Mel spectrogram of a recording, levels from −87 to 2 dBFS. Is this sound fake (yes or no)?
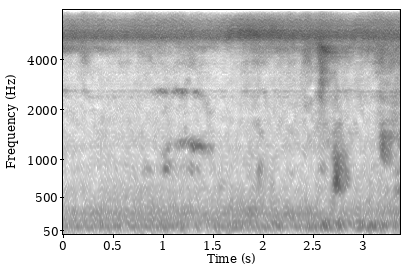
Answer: yes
